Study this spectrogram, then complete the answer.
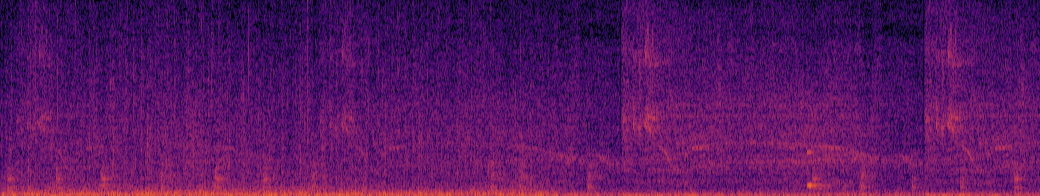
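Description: Game footsteps clank lightly on a metal floor.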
